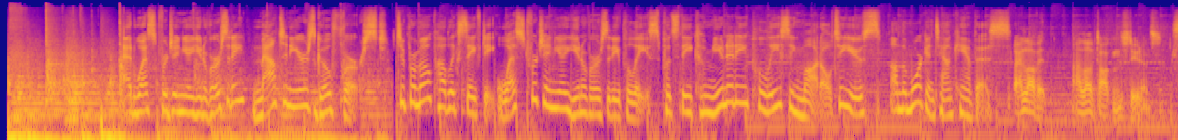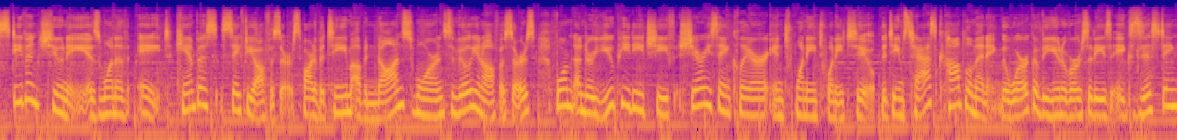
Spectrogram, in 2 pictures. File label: radio spot; campus safety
